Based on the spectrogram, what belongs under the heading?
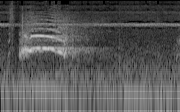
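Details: A Limpkin sitting atop a bush at Boyd Hill Nature Preserve, St Petersburg, Florida, making a racket: one loud, harsh, half-second wailing cry that holds its pitch then drops, over a high thin whine; a squirrel and catbird in background.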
